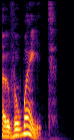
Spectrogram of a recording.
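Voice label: "overweight", English, British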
